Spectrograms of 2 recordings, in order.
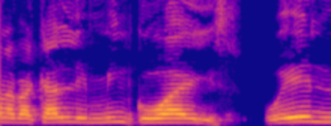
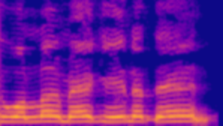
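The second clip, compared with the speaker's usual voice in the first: ordinary talk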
